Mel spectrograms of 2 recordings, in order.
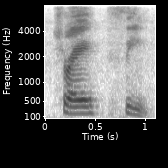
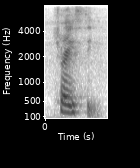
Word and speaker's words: Tracee: So my phonetically would be T R A Y C. That's phonetically. Trey C. Tracy. That's the phonetic pronunciation of my name.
